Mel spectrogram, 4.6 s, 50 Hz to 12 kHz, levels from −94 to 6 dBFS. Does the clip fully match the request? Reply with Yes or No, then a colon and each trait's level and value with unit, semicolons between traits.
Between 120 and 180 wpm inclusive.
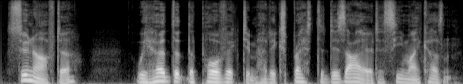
No: fast, 205 wpm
